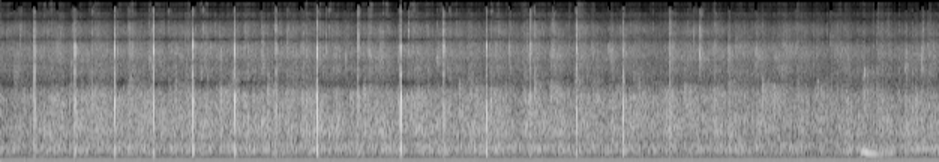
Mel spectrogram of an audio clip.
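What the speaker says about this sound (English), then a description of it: "Let's honor these ladies with our applause." Church congregation applauding mothers and female role models at a Mother's Day service, sparse, separate claps spaced through the room over a low hum, tapering off near the end.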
